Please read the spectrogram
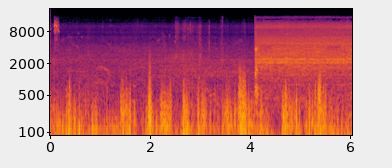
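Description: Wind buffeting the microphone in irregular gusts, a low rumble. About four seconds in the sound cuts abruptly to a steady hiss with scattered low knocks.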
